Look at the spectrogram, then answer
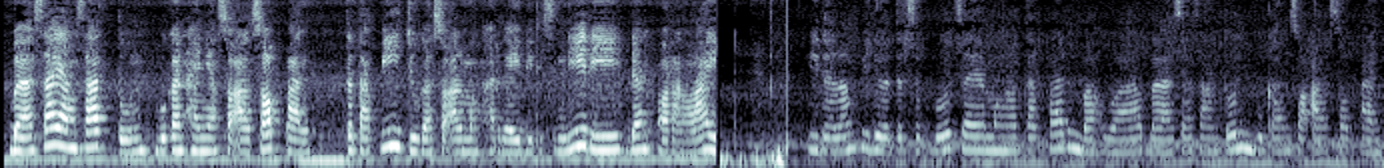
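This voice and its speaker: A young adult woman speaks at a medium pitch. She delivers a scripted student presentation in a formal, careful way. The recording has clear background noise. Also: fairly even intonation, measured pace.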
